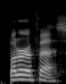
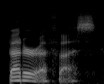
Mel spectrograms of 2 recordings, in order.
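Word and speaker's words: Btrfs: The thing about Linux is everything has like multiple pronunciations and they're all correct somehow, like butterfs or better file system or betterfs.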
